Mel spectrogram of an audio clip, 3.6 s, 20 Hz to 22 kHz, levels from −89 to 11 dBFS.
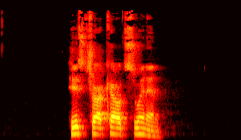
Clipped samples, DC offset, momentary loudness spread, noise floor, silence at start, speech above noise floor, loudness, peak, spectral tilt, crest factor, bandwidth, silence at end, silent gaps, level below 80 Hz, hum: under 0.1%; under 0.1%; 12 LU; -86 dBFS; 1.05 s; 70 dB; -17 LUFS; -2 dBFS; -3.5 dB/octave; 18 dB; 17 kHz; 1.25 s; none; -66 dBFS; none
